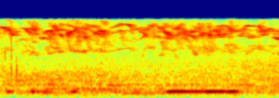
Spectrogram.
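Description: Small birds chirping continuously in the background, many quick rising and falling calls, over a low steady hum that grows louder for about a second past the middle.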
